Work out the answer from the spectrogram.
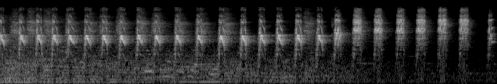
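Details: Contest training song of a greater green leafbird (cucak hijau): a long run of high, clipped chirps, steady at first, then growing louder and quickening into a rapid trill before stopping abruptly.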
